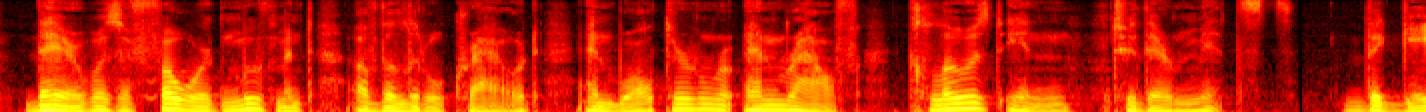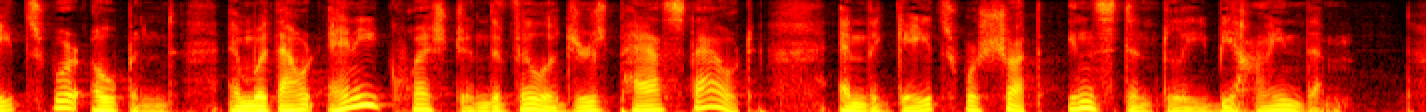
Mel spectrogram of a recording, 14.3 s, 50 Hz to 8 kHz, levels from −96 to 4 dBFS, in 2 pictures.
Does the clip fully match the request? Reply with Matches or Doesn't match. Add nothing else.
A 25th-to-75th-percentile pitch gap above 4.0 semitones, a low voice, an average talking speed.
Matches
